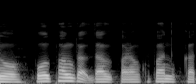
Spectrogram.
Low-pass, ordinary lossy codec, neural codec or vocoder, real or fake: 7.2 kHz; none; none; real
